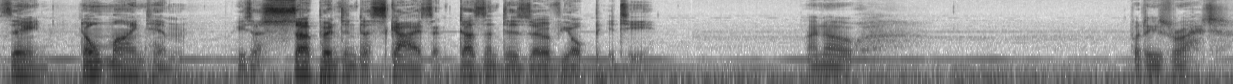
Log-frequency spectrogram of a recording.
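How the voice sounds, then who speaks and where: Over loud background music, a man in a put-on character voice talks at a fairly slow pace with long, frequent pauses. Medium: machinima. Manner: formal, stern.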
